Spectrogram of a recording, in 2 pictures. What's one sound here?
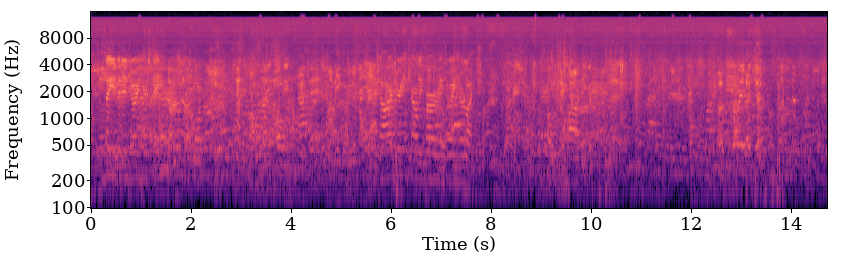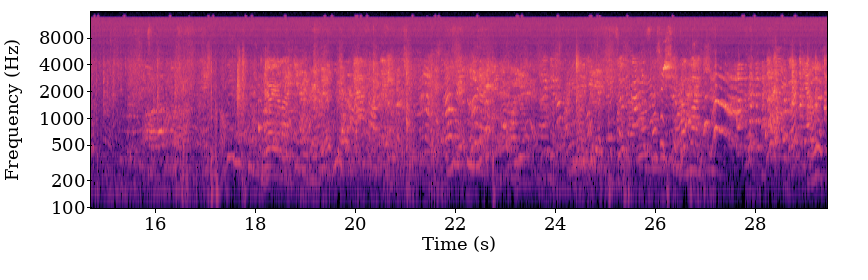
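Many people chatter at once in a busy, echoing room.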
